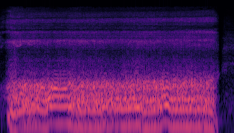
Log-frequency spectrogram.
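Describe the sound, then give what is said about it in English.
A person vocally imitates a sound heard aboard a climbing airplane, likened to the roar of reverse thrusters slowing a landing plane: one steady, rumbling, breathy whoosh with a low droning tone, held loud for about two seconds before cutting off abruptly. “Like if you've ever been on a plane, when the plane lands and they hit the brakes and they hit the reverse thrusters to try to get, you know, the plane to slow down faster, I'm hearing that sound.”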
